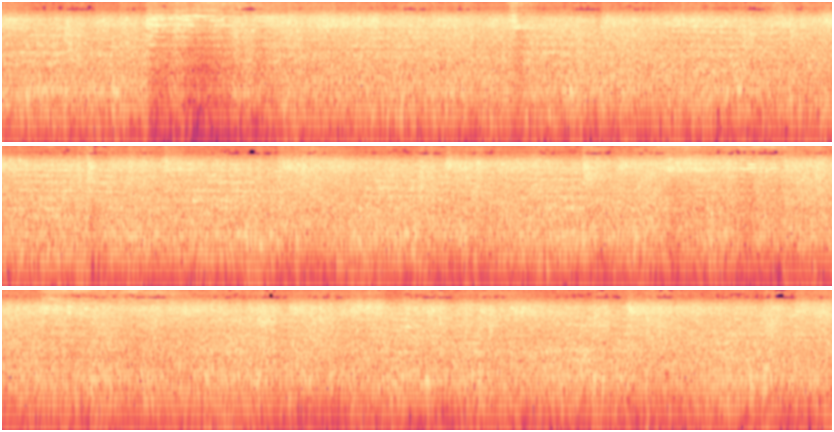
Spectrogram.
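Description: Union Pacific freight train of autorack cars rolling past: a steady, loud noise of steel wheels on the rails.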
